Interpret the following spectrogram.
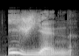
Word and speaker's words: hygiène: Une hygiène. So remember, we've got this Y here, vowel, and it's pronounced like E, okay? Hygiène. H doesn't exist, H doesn't exist in French, so hygiène.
